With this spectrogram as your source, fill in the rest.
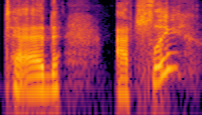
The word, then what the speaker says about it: Ted Atchley: one of the dialogue doctor coaches, and today I'm here with Ted Actley.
